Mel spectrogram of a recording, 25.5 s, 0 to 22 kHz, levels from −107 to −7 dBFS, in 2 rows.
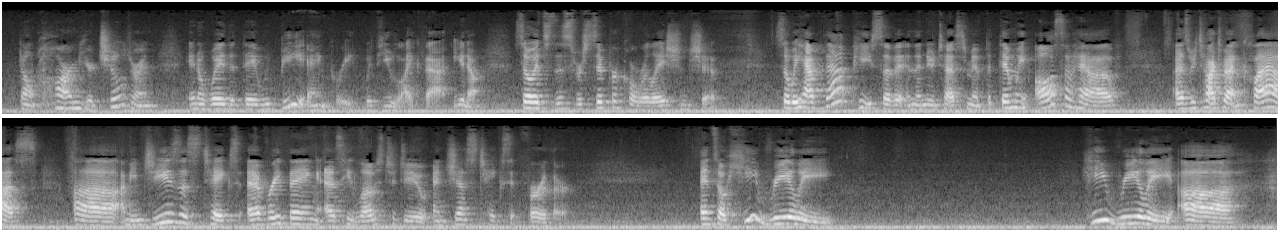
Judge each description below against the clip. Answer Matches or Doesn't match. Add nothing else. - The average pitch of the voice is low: Matches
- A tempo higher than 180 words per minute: Doesn't match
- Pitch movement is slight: Matches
